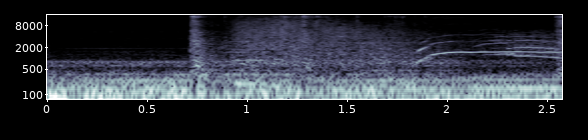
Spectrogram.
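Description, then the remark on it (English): A sudden loud crunch of car metal as something lands on the car's hood bursts in over a low rumble. Grinding noise and shrill, rising screeches follow near the end. “Just then I heard the sound of crunching metal and … screaming.”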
